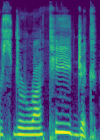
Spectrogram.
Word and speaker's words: strategic: 啊，这个 tr 呢不念成 tra，而念成 dra，浊化的，是 strategic。 – 嗯，在 s 后面就是浊化的 stra 啊 strategic。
